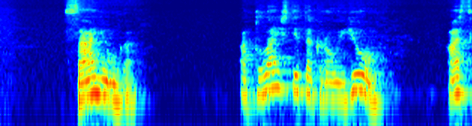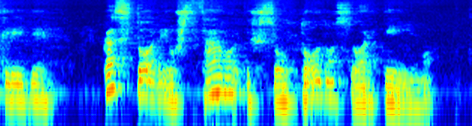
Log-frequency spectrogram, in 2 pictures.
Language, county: Lithuanian, Alytus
